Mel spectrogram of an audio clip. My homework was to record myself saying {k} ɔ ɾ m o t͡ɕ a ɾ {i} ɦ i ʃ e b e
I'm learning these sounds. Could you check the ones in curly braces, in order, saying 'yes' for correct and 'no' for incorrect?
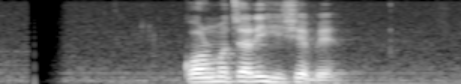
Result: yes, yes

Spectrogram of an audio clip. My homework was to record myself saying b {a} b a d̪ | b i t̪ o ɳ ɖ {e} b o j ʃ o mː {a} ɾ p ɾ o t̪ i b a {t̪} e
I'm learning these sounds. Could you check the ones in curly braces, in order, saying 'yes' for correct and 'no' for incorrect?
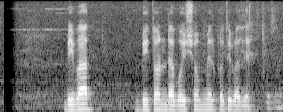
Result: no, no, no, no

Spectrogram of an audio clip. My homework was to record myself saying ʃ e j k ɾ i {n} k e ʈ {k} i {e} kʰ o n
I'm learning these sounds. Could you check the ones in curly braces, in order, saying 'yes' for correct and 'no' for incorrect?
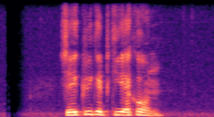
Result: no, yes, no

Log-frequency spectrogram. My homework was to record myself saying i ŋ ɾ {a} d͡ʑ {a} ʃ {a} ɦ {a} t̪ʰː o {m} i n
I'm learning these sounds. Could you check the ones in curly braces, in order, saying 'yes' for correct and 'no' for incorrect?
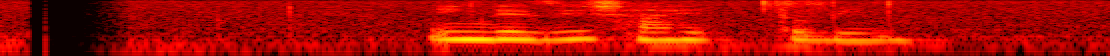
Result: no, no, yes, no, no

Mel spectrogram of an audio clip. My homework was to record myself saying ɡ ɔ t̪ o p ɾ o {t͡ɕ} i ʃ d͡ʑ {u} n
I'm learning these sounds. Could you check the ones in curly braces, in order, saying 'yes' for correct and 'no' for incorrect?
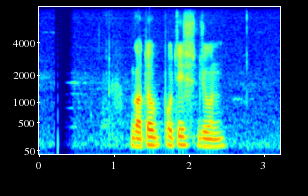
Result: yes, yes

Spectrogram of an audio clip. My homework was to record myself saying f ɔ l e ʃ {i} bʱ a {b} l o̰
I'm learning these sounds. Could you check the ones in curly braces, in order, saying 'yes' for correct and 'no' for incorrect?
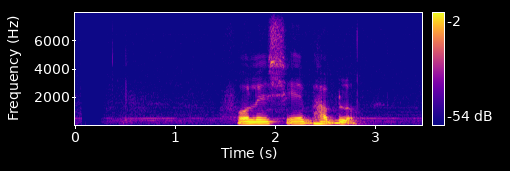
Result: no, yes

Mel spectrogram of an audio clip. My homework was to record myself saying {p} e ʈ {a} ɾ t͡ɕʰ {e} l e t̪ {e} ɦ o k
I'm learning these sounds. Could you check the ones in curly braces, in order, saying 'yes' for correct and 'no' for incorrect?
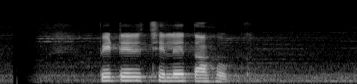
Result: yes, no, yes, no

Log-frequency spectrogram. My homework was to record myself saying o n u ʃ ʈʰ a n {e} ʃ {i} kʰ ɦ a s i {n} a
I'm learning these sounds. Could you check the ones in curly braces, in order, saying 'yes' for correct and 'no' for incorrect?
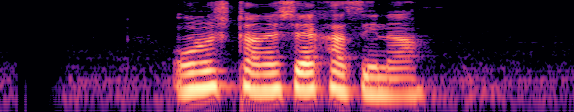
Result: yes, no, yes

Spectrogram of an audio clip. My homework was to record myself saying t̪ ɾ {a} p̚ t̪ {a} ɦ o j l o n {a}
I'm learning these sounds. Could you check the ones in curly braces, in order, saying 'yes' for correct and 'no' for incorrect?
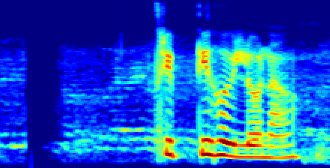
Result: no, no, yes

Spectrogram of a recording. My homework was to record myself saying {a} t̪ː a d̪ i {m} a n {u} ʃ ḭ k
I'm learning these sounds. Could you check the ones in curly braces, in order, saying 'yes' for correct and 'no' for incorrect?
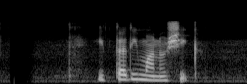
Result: no, yes, no

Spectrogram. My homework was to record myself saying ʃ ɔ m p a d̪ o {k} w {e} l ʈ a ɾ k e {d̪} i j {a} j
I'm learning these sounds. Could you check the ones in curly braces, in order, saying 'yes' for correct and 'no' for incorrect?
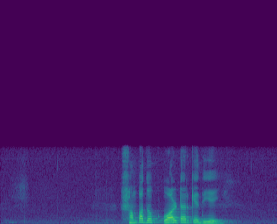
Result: yes, no, yes, no

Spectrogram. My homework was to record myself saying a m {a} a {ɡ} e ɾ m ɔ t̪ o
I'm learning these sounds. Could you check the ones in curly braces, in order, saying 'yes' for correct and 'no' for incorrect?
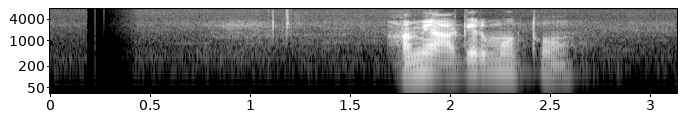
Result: no, yes

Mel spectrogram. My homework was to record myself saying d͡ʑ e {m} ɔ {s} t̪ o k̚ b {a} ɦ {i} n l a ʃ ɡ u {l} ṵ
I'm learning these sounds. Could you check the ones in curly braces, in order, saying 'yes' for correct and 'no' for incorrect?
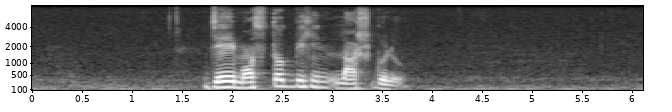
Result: yes, yes, no, yes, yes

